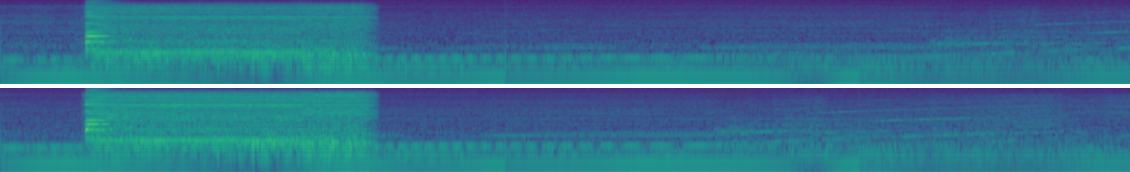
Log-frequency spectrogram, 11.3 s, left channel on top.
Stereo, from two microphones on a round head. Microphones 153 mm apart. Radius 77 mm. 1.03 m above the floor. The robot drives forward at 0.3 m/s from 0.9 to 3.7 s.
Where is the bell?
I don't hear a bell.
